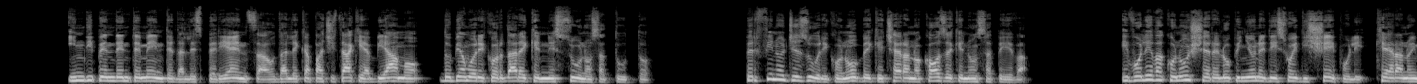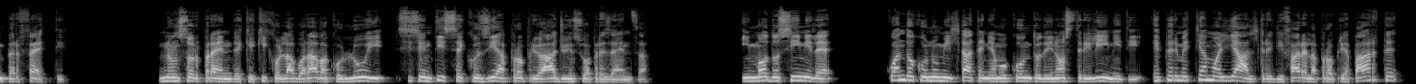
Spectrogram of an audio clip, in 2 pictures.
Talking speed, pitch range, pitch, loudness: 145 wpm, 135-170 Hz, 155 Hz, -18 LUFS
